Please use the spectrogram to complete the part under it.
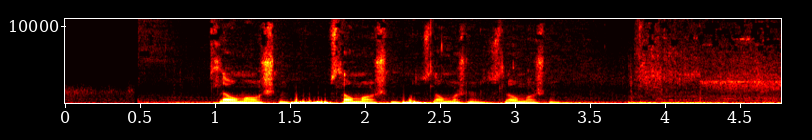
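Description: A young man talks into a nearby microphone.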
